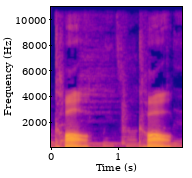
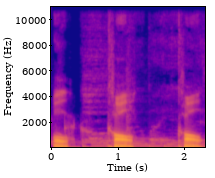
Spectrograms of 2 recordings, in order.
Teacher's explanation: One, two, here we go.打电话这个英文，你是不是只知道 call，并且这个词的发音你还会读成 call？而且你听一下，你会发现是不是感觉特别的难听呀？其实这个词读作 call，callcall,。后面存在了一个含糊的舌边音，需要你把你的舌尖抵住下齿，震动声带发出一个 oh 这样的音的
